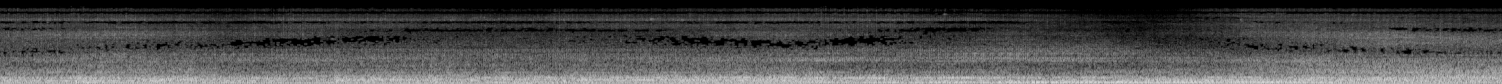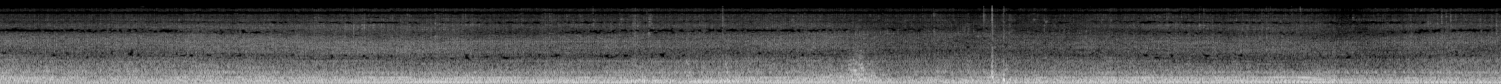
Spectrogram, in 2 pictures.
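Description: Skid steer's diesel engine running steadily close by, its sound shifting slowly as the machine moves around.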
